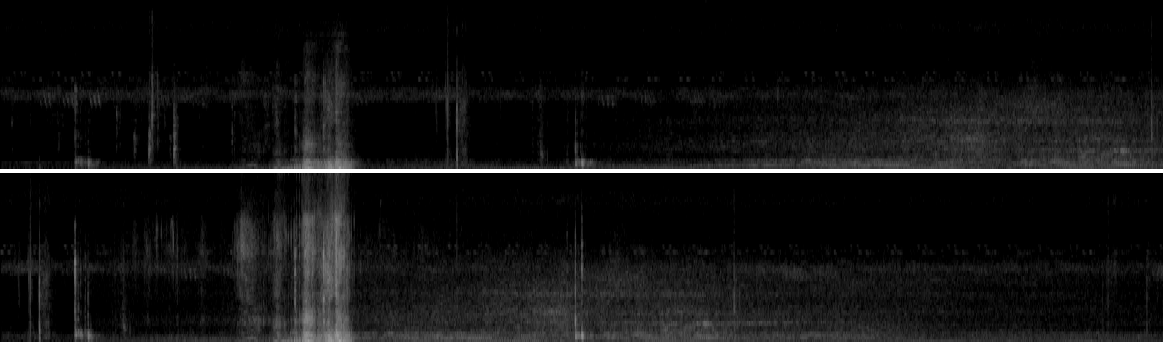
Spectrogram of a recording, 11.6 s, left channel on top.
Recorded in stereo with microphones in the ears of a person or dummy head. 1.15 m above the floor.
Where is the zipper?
45° right (ahead or behind), 0.8 m.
